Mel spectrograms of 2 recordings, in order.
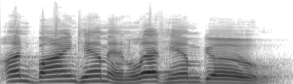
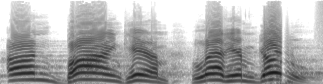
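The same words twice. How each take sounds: First: Louder, slow and firm; commanding. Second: Very loud, high and very slow; thundering command. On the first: Jesus ordering the crowd to free Lazarus, firm slow command. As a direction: give the order with authority. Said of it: "And Jesus said to them". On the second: Jesus commanding the grave clothes off, thundering slow shout. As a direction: hurl the command out over the crowd. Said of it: "Jesus spoke the words". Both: Acted.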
